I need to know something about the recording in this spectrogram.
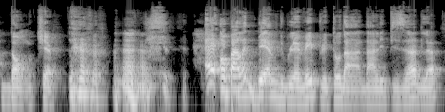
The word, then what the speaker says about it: BMW: Donc, vu que c'est de l'allemand, il faudrait pas le prononcer BMW, parce que c'est pas du français, il faudrait le prononcer BMW. Uh-huh. C'est comme ça que la compagnie veut qu'on le prononce à l'allemande.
